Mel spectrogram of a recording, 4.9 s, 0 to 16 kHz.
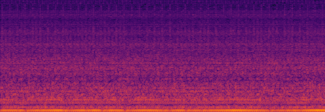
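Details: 2022 Kia Sorento MQ4 2.2 diesel at cold-start idle: deep rumble with a loose, uneven knock about once a second, appearing after two weeks in dealer service and returned as fine; the cause is unclear.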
